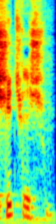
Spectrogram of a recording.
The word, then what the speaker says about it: Kitsch: Čili jsem dozvědav, dokonce se spekulovalo, že Taylor, Taylor Kitsch se jmenuje, myslím, Kit, Kit, jak se to vyslovuje, Kitsch. Kitsch tak ten, ten dokonce má být zvažován jako nějaká náhrada za jako nějakou prostě novou postavu, která tam přijde.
